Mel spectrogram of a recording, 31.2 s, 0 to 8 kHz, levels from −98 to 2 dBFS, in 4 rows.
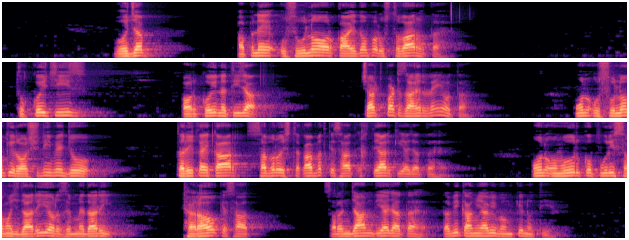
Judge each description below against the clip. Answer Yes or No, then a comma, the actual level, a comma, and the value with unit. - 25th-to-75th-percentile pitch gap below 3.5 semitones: Yes, average, 2.7 semitones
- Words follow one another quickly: No, average, 115 wpm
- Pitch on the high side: No, medium, 150 Hz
